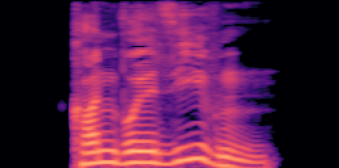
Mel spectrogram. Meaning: inflection of konvulsiv: 1. strong genitive masculine/neuter singular 2. weak/mixed genitive/dative all-gender singular 3. strong/weak/mixed accusative masculine singular 4. strong dative plural
- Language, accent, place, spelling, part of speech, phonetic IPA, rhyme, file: German, Germany, Berlin, konvulsiven, adjective, [ˌkɔnvʊlˈziːvn̩], -iːvn̩, De-konvulsiven.ogg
